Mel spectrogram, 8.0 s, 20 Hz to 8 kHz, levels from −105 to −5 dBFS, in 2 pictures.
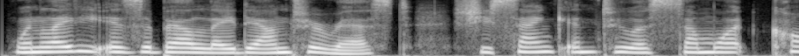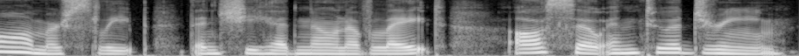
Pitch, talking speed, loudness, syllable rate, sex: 210 Hz, 180 wpm, -17 LUFS, 4.6 syllables/s, female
